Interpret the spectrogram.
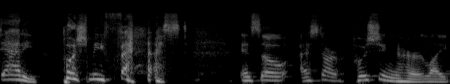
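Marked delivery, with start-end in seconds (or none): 0.0-1.9 play-acted high, drawn-out, top-of-the-lungs scream. Father retells his daughter yelling to him at the roller derby start, imitating daughter screaming. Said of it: "she screams at the top of her lungs".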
